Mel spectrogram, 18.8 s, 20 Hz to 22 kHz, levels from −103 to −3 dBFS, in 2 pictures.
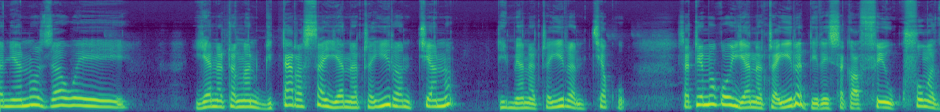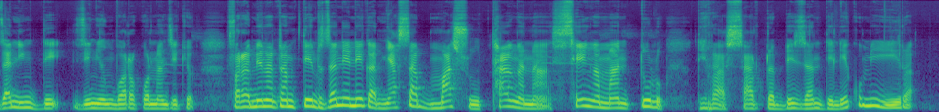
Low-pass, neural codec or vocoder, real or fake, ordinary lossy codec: none; none; real; none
